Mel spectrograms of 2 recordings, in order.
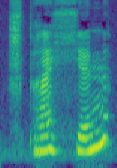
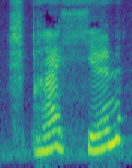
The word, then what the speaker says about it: sprechen: So let's talk about the verb sprechen. Sprechen. Very soft. Here, S we pronounce as sh, because if we see the combination of S and P, we say sp, like Sport, for example.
